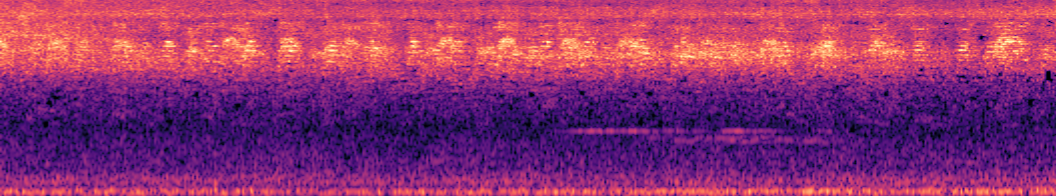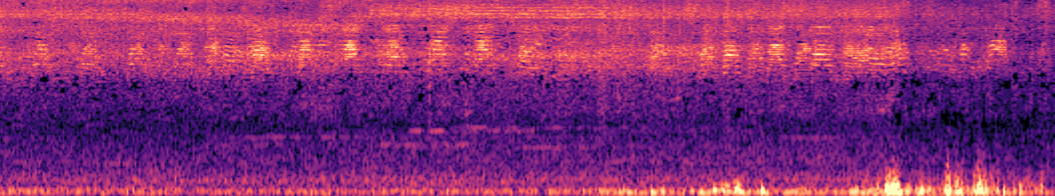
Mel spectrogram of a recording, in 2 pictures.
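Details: Steady shrill buzzing of many summer cicadas heard all around, a flickering high drone that holds for the whole stretch, with a few low knocking thuds near the end.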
